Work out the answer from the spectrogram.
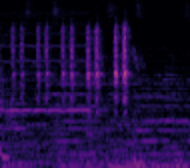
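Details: A grackle perched high up near a home garden gives about five quick pairs of harsh, high chacking notes that grow louder, over a low background hum.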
